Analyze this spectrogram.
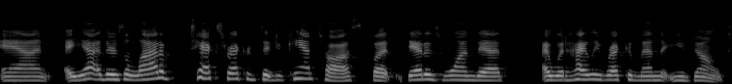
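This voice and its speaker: A woman talks at a medium pitch and moderate pace with ordinary pitch variation. It is a plain, everyday voice. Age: 60s. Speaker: class attendee. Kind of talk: audience contribution.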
